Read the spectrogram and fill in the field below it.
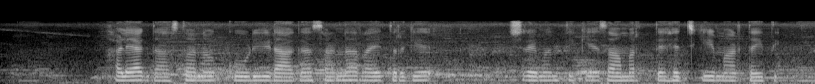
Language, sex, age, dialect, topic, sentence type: Kannada, female, 25-30, Dharwad Kannada, agriculture, statement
